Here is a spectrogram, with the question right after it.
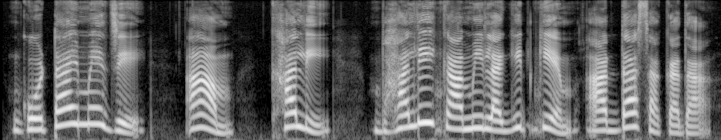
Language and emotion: Santali, neutral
